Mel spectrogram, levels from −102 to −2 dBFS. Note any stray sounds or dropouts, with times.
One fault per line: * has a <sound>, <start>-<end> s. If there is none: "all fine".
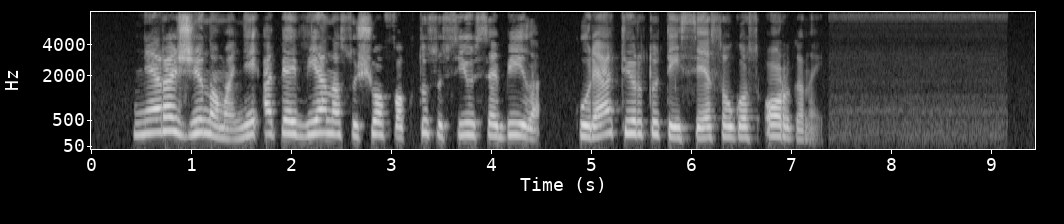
all fine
